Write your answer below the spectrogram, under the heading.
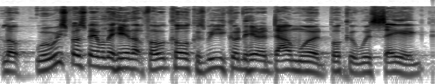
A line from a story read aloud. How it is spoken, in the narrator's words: Cole and Lola laughed because they said to Jack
